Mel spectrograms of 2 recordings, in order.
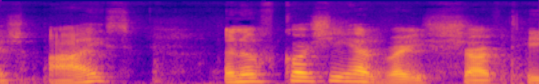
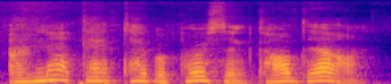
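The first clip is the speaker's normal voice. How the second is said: put-on high girl voice; 7 semitones higher than usual. A narrator's reading. Girl pleading with Naruto.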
